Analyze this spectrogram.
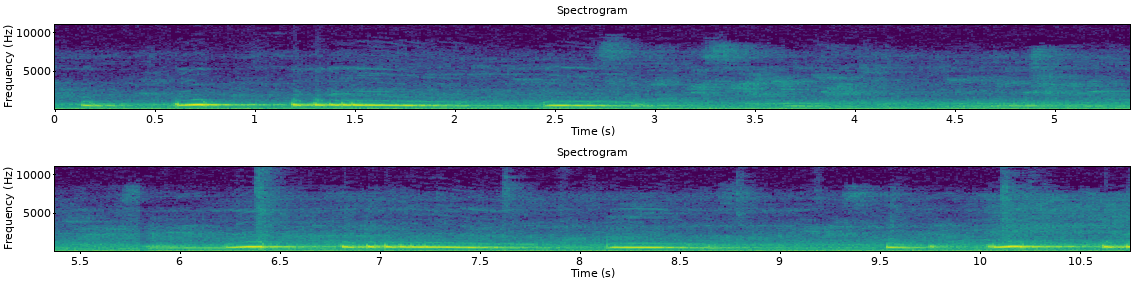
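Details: Spotted dove, known locally as tekukur kelantan, gives a run of low, mellow coos. Each phrase has a short note and then a longer, slurred note that falls slightly. The phrases repeat steadily over a low background rumble.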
